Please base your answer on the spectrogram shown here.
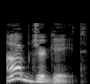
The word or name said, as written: objurgate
